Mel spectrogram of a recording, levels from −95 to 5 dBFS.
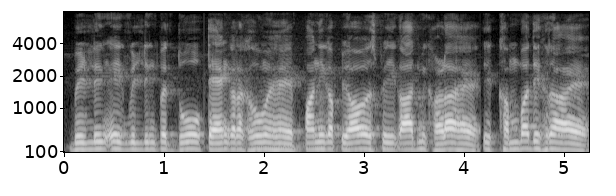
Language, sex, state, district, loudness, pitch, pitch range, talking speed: Hindi, male, Uttar Pradesh, Jyotiba Phule Nagar, -14 LUFS, 145 Hz, 140-150 Hz, 250 wpm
